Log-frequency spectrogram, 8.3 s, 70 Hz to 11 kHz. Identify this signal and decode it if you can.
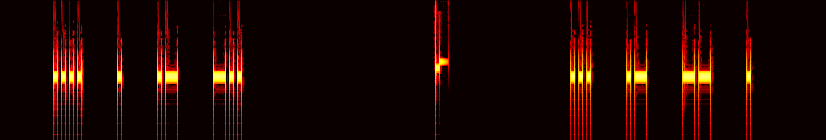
Morse code, heard as a keyed tone, about 30 wpm, spaced as for 17 wpm, 700 Hz. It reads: HEAD SAME
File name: course / 30:10wpm / 108 Lesson 18f - Letter m - Words 30wpm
